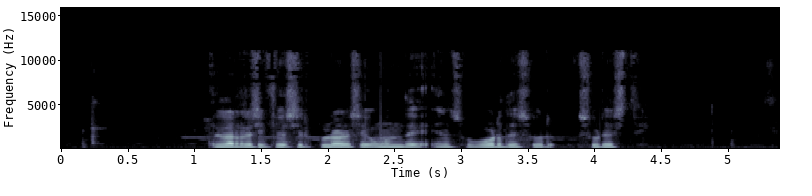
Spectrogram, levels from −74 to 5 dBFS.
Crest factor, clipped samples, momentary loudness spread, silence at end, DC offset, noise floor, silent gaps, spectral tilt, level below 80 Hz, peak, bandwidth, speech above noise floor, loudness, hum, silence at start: 22 dB; under 0.1%; 11 LU; 1.15 s; under 0.1%; -69 dBFS; none; -6 dB/octave; -56 dBFS; -4 dBFS; 11.5 kHz; 44 dB; -26 LUFS; none; 0.25 s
